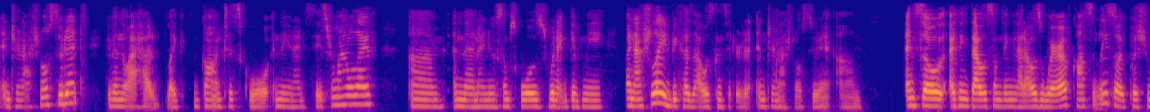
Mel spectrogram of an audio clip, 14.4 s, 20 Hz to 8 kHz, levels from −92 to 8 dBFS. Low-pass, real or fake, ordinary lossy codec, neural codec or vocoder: 7.2 kHz; real; AAC, 32 kbps; none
